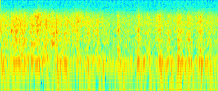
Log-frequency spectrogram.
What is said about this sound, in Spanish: Pasa un tren de carga.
